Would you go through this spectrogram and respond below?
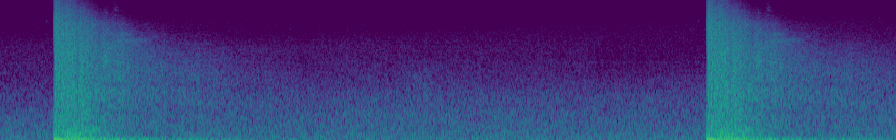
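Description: A U-boat deck gun fires twice at a ship in the Uboat submarine game. Each loud, sharp boom is followed by a long rumbling decay, with the shots spaced about six seconds apart over a low background of wind and sea.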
